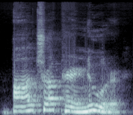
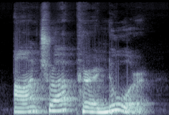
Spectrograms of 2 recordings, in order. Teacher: Então a gente tem um som neutro, que é o som do schwa, na combinação tr, e depois na sequência pr. E aí vem nur. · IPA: ə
